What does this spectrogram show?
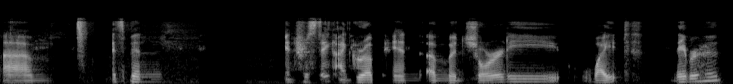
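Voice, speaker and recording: Casting: young Californian man, deep but bright tone, rambling guest talk, dry close sound. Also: measured pace, long pauses, no room sound, poor audio. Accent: Californian American. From USA. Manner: relaxed, rambling, many ums and restarts. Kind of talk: casual interview chat.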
